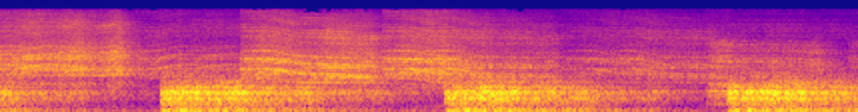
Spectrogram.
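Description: Industrial noise music built from looped samples: a dense, distorted grinding block that cuts in abruptly and repeats about every three seconds, with wavering high tones above it.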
